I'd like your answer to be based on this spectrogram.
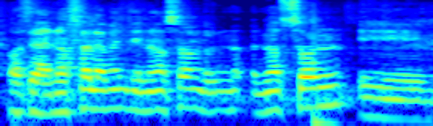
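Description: A young man, co-hosting a comedy podcast. He cuts in with sarcastic jokes and quick asides. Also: on the high side, distant mic, a crowd in the background. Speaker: podcast co-host. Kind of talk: casual comedic banter. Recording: echoey room, off-mic.

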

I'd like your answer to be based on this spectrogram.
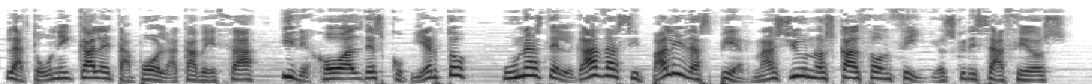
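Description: A woman narrating a fantasy novel as an audiobook, with expressive storytelling. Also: mid-range voice, moderate pace, hardly any pauses, dry recording, soft background music. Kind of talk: scripted fiction narration.

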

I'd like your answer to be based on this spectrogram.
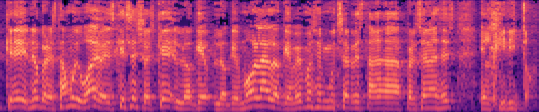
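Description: A man from Spain co-hosting a podcast, talking with ironic, deadpan humor. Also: on the high side, fast talker. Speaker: podcast co-host. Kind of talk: casual comedic chat.

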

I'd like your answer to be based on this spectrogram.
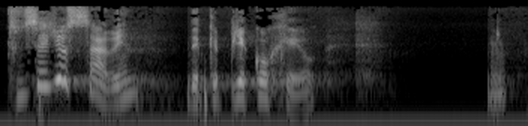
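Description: A man's voice: high-pitched, huge pitch swings, a little slow, fairly bright tone. A man preaching a sermon in a conversational way, acting out quoted voices. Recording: hall reverb.

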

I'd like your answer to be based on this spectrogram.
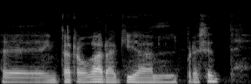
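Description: A man's voice: lowish voice, monotone, unhurried, a little mellow. A man playing in a tabletop game, talking through his moves in a matter-of-fact way. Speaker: player. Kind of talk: casual tabletop game chat.

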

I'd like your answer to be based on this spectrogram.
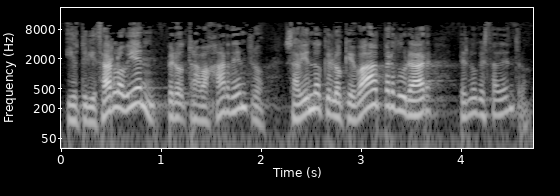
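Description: A man's voice: on the high side, animated, fast talker, a little mellow. A man from giving a reflective talk on meditation, speaking earnestly, chuckling at himself and acting out quoted voices.

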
